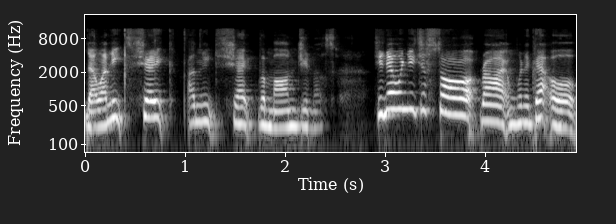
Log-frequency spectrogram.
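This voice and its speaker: A woman with a Yorkshire accent, high-pitched with very wide pitch swings, at a fairly quick pace. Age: 30s. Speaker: podcast co-host. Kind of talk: casual chat. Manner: animated.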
